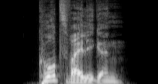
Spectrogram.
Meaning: inflection of kurzweilig: 1. strong genitive masculine/neuter singular 2. weak/mixed genitive/dative all-gender singular 3. strong/weak/mixed accusative masculine singular 4. strong dative plural
- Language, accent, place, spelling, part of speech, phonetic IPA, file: German, Germany, Berlin, kurzweiligen, adjective, [ˈkʊʁt͡svaɪ̯lɪɡn̩], De-kurzweiligen.ogg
